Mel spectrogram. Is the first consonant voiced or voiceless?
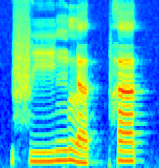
voiceless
